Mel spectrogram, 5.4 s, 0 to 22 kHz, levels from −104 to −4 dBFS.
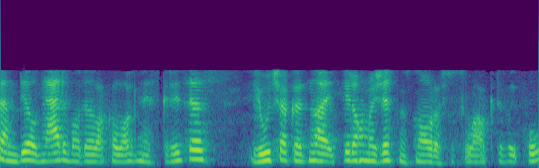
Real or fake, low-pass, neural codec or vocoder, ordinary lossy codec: fake; 7.2 kHz; codec, 16 kHz, 0.8 kbps, ZipCodec; AAC, 16 kbps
